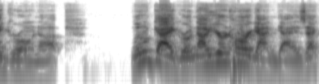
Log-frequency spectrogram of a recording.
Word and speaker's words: Oregon: When you're a little guy growing up, now you're an Oregon guy. Is that correct? An Oregon guy, but Oregon.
